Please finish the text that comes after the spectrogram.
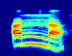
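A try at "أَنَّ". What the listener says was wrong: নুনে টান হবে না? গুন্না হবে না? নুনে টান হচ্ছে না তো, একসঙ্গে দাও, গুন্না আবার টান। আন্না।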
